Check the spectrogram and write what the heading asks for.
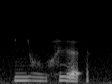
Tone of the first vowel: low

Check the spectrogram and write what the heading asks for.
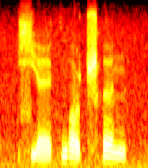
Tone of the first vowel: rising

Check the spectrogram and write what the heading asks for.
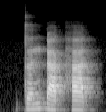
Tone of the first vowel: rising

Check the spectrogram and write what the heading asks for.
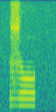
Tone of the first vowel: high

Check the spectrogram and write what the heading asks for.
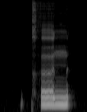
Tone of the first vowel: high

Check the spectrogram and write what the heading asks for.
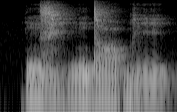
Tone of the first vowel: low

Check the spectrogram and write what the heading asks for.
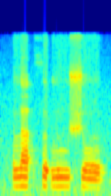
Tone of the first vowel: high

